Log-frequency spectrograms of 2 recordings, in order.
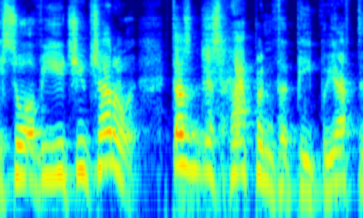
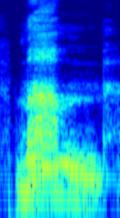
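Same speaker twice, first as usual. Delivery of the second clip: low, soft East End growl of "Mum"; a hint of a Cockney hard man calling his mum; quiet gruff "Mum"; Grant Mitchell "Mum"; 7 semitones lower, 11 dB quieter than usual. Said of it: "sound like my name's Grant Mitchell".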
